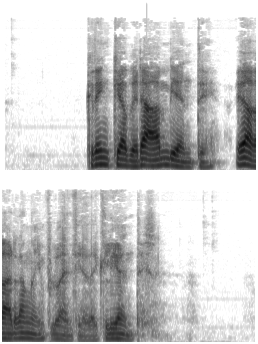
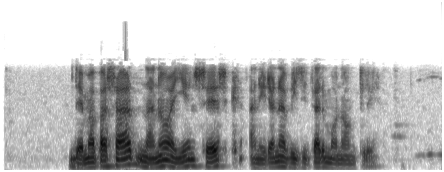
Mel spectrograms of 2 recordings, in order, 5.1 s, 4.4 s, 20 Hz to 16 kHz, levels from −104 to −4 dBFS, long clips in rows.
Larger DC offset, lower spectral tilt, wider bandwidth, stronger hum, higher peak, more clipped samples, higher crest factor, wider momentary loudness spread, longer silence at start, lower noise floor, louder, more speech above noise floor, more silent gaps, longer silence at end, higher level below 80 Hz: neither; about the same, -8 dB/octave vs -8.5 dB/octave; first, 11 kHz vs 5 kHz; neither; about the same, 0 dBFS vs 0 dBFS; neither; about the same, 20 dB vs 18 dB; first, 17 LU vs 11 LU; first, 0.85 s vs 0.7 s; first, -81 dBFS vs -63 dBFS; about the same, -19 LUFS vs -17 LUFS; first, 63 dB vs 46 dB; neither; first, 1 s vs 0.65 s; about the same, -50 dBFS vs -52 dBFS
